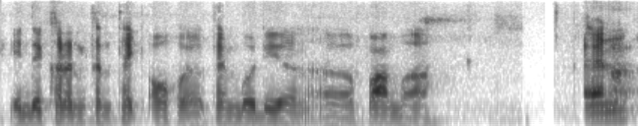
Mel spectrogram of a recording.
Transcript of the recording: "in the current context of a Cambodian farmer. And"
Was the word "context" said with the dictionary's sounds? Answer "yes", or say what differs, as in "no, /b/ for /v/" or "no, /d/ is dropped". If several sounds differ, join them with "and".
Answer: no, /s/ is dropped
